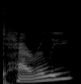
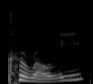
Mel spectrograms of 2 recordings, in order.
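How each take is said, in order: First: The name is said the Americanized way. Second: The name is said the Hungarian way.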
